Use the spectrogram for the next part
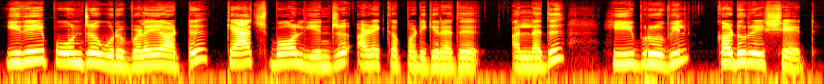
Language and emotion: Tamil, neutral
